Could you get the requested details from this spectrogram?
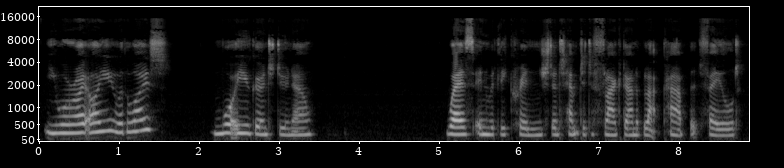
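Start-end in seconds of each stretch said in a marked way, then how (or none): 0.0-3.5 forced small talk. Acted. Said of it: "working his way up to small talk".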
